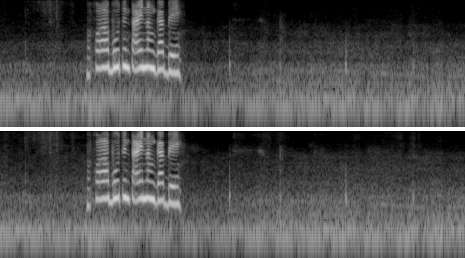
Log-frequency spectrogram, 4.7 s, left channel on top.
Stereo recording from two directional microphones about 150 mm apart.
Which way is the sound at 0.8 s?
20° left (ahead or behind).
